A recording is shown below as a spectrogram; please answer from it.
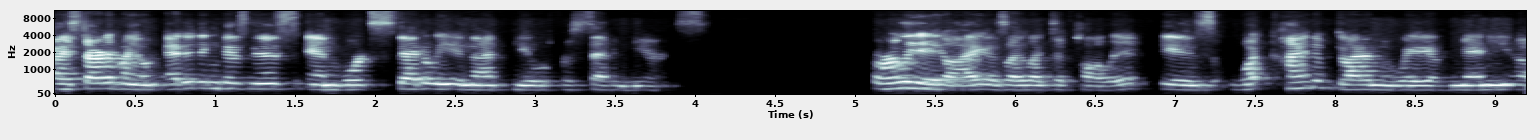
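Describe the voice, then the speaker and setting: Fairly quick, fairly even speech from a woman with a Canadian accent, medium in pitch, with big swings in loudness. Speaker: paralegal and professional committee member. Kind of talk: ceremony speech. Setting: event hall with audience. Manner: soft-spoken.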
